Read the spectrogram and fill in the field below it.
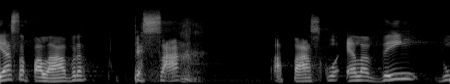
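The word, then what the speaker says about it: פסח: O nome daquele dia, Páscoa, que no hebraico, na realidade, pronuncia-se assim, Pessah. É assim que pronuncia-se no hebraico a palavra Páscoa.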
